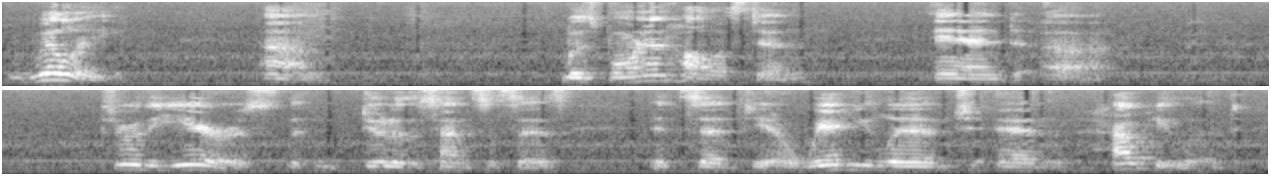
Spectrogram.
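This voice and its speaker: A man who is short of breath, talking casually and haltingly with frequent pauses as he recalls family history in an oral history interview. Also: a little high, vocal fry, a little mellow. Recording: roomy, distant mic, faint background noise.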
